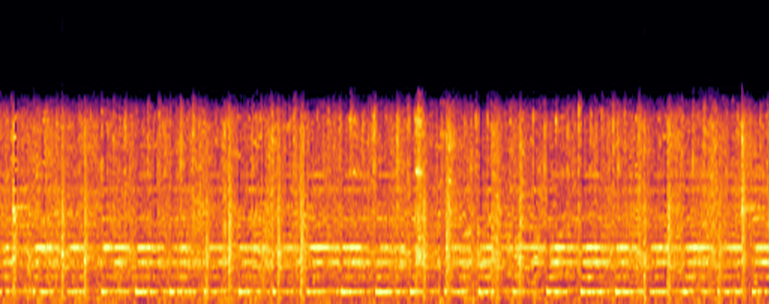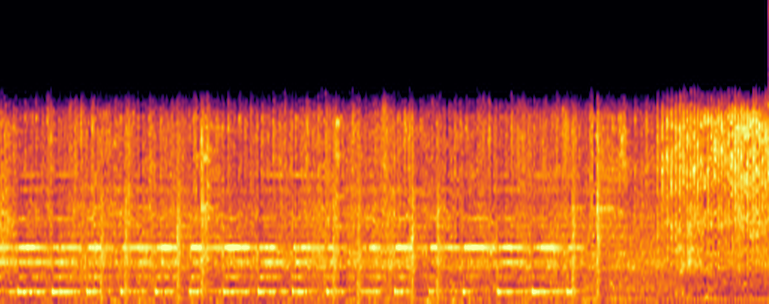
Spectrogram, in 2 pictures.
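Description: Passenger train passing at speed, its wheels clattering over the rail joints in a dense run of clicks and rumble. A steady electronic level-crossing alarm tone rings over it and stops near the end.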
